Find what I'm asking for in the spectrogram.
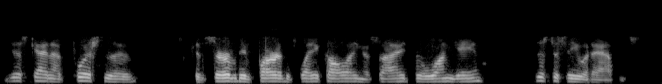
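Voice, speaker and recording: Pitched fairly high, a man's voice is heard. He speaks at a fairly slow pace. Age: 60s. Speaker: caller, football fan. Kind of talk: call-in conversation. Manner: halting, many fillers.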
